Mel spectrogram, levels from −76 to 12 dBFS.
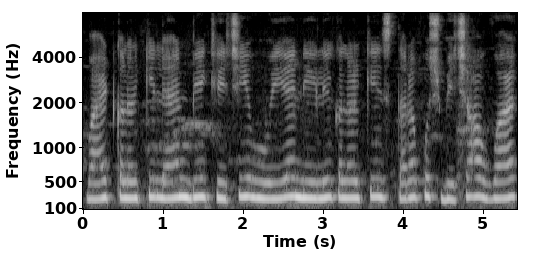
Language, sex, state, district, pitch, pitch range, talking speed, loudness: Hindi, female, Uttar Pradesh, Lucknow, 255 Hz, 245-265 Hz, 185 wpm, -12 LUFS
